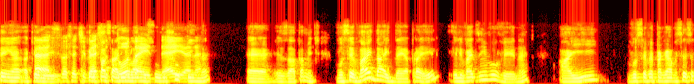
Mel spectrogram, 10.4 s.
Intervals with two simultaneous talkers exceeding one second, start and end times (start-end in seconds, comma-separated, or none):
0.5-3.1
